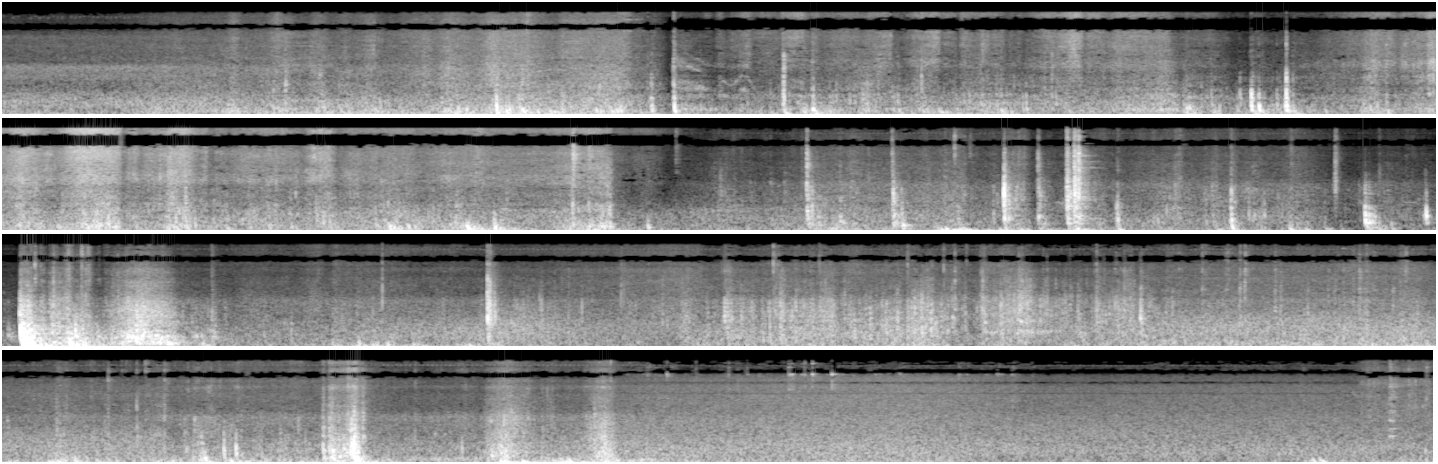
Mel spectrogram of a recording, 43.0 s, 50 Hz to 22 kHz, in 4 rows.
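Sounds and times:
bedding rustling: 1.6s - 9.2s, 21.6s - 37.5s
cooler thud and scrape: 21.6s - 23.2s, 34.6s - 35.2s.

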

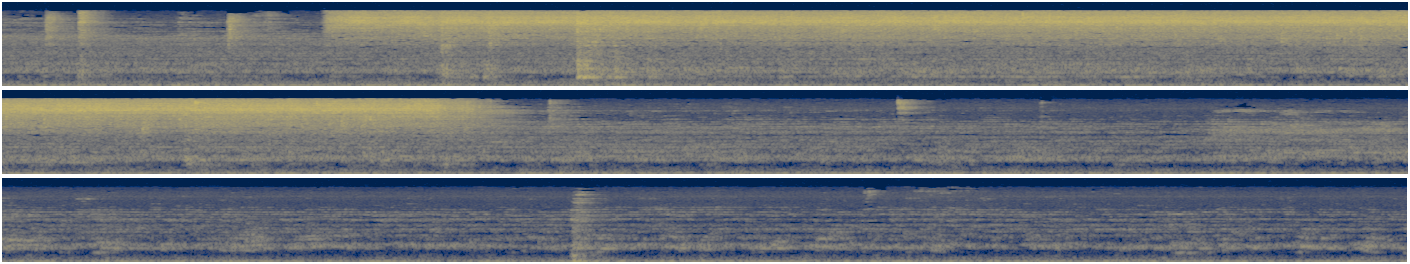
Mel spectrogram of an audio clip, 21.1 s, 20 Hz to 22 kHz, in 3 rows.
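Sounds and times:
kitchen tap running: 1.6s - 9.6s.

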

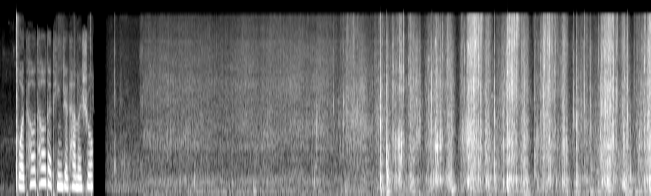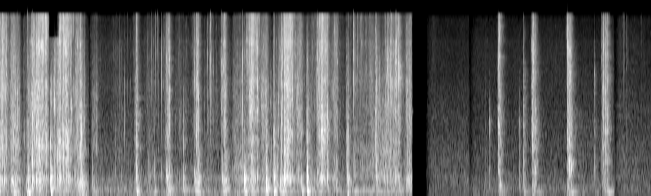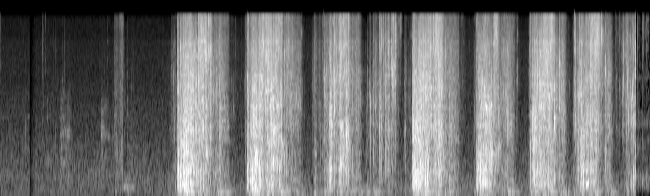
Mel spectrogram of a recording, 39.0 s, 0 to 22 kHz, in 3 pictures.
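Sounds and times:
slime crackling and popping: 4.7s - 14.8s, 29.6s - 38.8s.

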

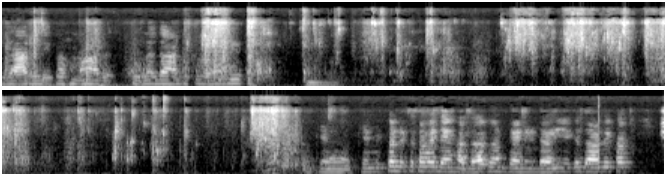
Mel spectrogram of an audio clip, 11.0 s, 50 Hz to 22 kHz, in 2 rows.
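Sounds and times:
liquid sloshing in a tank: 0.0s - 8.4s.

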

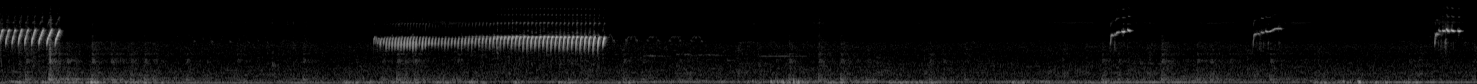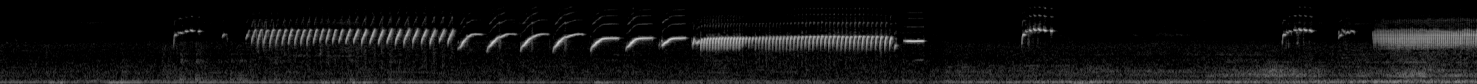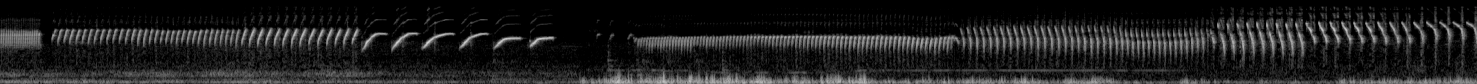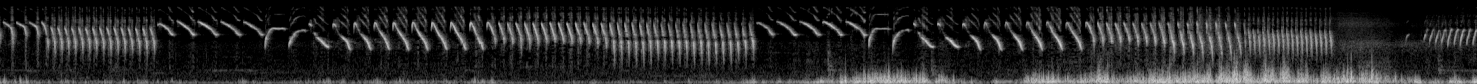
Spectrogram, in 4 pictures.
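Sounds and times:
canary singing: 0.0s - 2.7s, 3.6s - 7.8s, 11.0s - 11.7s, 14.2s - 15.2s, 16.2s - 24.1s, 25.0s - 25.5s, 27.6s - 59.0s
low rumble: 24.0s - 33.4s, 35.1s - 41.7s.

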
